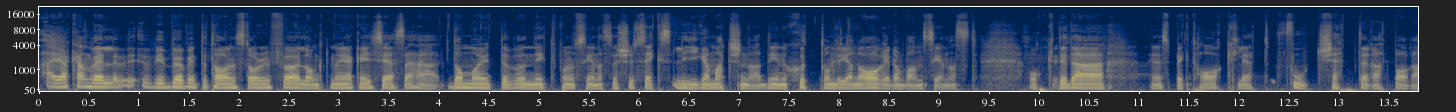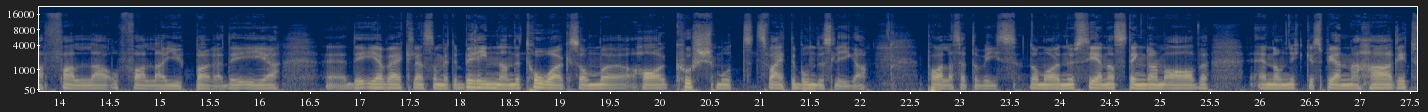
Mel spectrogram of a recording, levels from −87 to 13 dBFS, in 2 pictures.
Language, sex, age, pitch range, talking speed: Swedish, male, 30-49, 110-125 Hz, 170 wpm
